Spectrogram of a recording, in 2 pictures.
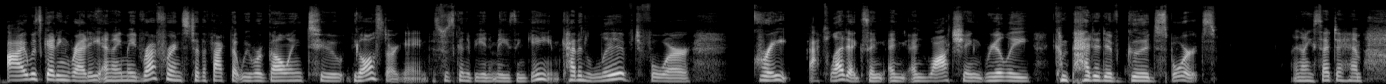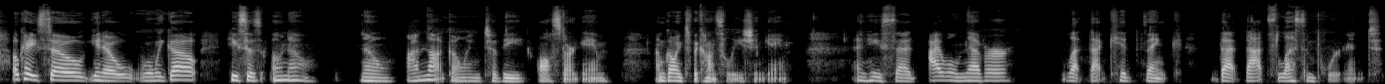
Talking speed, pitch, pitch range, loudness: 185 wpm, 175 Hz, 160-200 Hz, -20 LUFS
